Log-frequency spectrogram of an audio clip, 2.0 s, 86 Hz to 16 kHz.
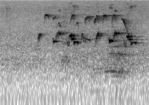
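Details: Red-whiskered bulbul used as a decoy to lure wild bulbuls into a trap, recorded on 23 October 2017. The bird gives a short burst of bright, warbled whistled notes, quick and fluid, over a quiet rural background.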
